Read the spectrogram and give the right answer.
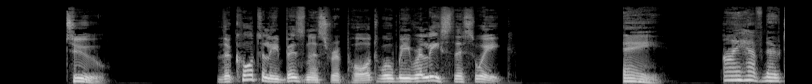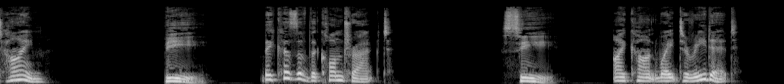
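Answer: C: I can't wait to read it.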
